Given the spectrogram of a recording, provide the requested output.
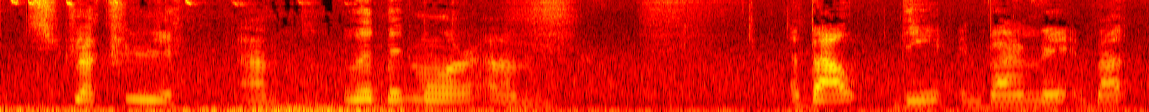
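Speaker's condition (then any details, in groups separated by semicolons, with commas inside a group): Cerebral palsy; from birth, wheelchair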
